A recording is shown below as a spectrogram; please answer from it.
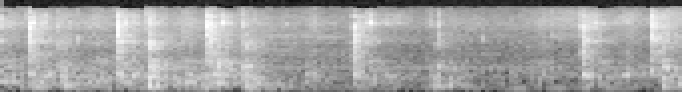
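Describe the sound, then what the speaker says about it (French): A sewing machine runs in short bursts while stitching fabric slowly along a marked straight line, giving a rapid mechanical ticking and clatter that starts and stops at close range. "On va doucement pour coudre le plus droit possible."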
